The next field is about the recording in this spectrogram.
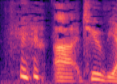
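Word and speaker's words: Tubi: I think it's on tubby too or Toby Toby Toby Toby I don't know how to pronounce that to be I'm assuming assuming it's to be yeah but it's spelled like tubby so if you didn't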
